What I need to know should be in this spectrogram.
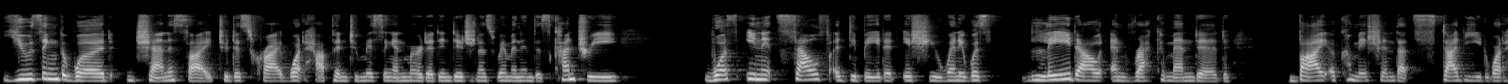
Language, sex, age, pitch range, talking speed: English, female, 20-39, 170-205 Hz, 145 wpm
